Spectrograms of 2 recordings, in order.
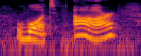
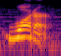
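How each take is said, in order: First: The t is a crisp, separate t sound. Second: The t becomes a soft d-like tap. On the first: "instead of what are" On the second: "we hear water"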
